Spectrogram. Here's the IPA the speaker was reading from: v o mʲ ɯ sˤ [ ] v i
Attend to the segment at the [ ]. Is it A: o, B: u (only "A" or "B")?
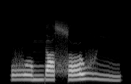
B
